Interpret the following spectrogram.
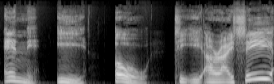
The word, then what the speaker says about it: neoteric: from Latin in the late 16th century neoteric Neo t e r i c and pronounced in the following Manner neoteric and that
